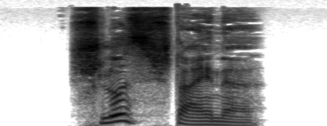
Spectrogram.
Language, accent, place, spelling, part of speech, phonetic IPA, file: German, Germany, Berlin, Schlusssteine, noun, [ˈʃlʊsˌʃtaɪ̯nə], De-Schlusssteine.ogg
- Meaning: nominative/accusative/genitive plural of Schlussstein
